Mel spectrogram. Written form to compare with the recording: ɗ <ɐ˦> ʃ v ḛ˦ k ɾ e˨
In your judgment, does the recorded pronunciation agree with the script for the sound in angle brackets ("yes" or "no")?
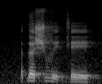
yes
